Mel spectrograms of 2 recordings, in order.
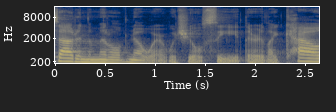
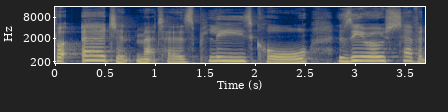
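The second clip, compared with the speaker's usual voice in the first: slow, high, laboured, unconvincing fake British accent; 5 semitones higher than usual. Reading a voicemail greeting in English after Swedish, in an attempted British accent. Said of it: "I can't even do it in British".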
